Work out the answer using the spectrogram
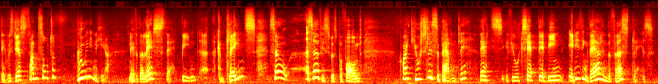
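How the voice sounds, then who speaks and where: Against clear background noise, an actress as an earnest bookish Englishwoman speaks haltingly and precisely. Her intonation is very lively, in 1970s television drama style. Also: lightly acted. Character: earnest, fussy, bookish local researcher, hesitant but persistent. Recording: noisy 1970s TV soundtrack, background rumble.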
